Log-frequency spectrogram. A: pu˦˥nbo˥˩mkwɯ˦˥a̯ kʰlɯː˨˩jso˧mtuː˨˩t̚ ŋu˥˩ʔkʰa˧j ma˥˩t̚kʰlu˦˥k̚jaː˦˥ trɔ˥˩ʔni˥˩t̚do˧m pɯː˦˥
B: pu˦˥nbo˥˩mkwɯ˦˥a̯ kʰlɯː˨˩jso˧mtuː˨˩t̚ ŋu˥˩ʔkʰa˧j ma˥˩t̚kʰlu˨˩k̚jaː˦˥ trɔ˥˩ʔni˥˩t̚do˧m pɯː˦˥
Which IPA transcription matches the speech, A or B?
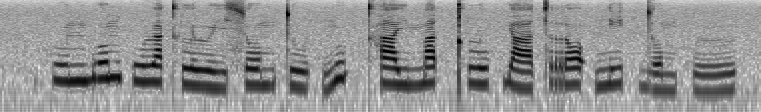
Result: A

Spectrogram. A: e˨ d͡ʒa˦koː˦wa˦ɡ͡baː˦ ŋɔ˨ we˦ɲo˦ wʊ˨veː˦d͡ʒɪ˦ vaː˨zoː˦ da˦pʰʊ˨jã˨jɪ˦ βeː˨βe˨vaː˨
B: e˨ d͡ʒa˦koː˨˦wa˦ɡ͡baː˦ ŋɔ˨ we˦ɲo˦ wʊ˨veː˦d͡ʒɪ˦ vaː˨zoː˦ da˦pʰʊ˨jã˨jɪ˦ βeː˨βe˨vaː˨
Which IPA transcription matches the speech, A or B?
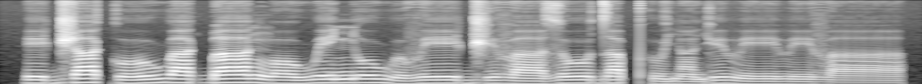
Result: B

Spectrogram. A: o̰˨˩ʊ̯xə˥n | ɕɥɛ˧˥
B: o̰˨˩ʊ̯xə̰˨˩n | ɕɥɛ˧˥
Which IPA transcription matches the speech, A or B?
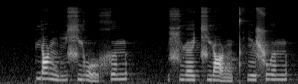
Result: A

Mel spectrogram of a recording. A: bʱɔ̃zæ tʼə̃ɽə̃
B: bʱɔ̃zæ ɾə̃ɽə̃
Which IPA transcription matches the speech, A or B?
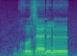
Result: B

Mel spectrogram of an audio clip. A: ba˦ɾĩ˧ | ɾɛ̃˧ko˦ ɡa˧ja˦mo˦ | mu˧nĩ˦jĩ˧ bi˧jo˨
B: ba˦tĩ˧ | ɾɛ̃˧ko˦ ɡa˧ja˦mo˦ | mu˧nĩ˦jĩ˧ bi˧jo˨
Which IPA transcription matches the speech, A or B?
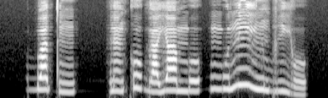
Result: B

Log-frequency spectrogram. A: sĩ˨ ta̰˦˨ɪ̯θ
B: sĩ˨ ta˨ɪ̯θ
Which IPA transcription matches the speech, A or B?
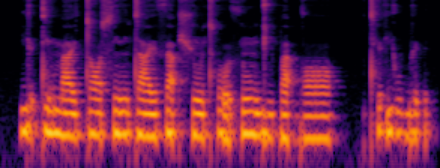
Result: B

